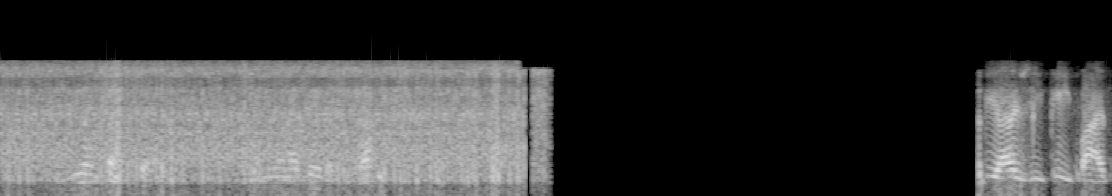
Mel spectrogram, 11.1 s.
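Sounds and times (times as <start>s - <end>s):
heavy static on ham radio transmission: 0.0s - 5.6s, 9.8s - 11.1s.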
